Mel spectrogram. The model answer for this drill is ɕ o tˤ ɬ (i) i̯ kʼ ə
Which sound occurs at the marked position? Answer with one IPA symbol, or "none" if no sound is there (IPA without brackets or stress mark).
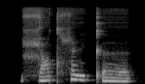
ɨ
